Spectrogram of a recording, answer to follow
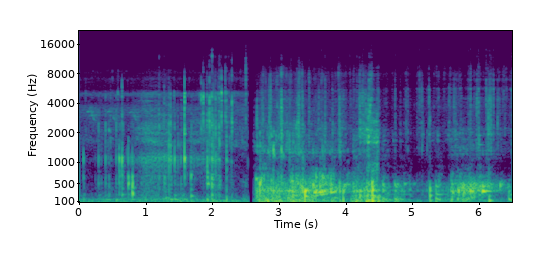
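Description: Water sloshing and gurgling close to the microphone, with a low rumble and scattered small clicks. The sound breaks off abruptly about two and a half seconds in and comes back fuller and more churning.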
